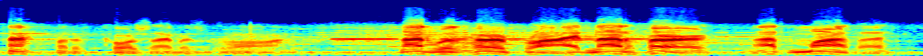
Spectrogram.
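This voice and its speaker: An actor playing a bitter, scheming estranged husband in a 1940s radio mystery, speaking in a halting, brooding way. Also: male voice, deep voice, lively intonation. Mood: brooding suspense. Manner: hesitant, brooding, with halting repeated words. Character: bitter, scheming estranged husband narrating his own tale. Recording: dull 1940s radio recording with music.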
